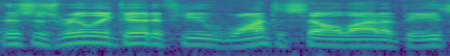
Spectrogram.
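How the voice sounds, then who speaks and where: A man's voice, with ordinary pitch variation, sounds dry with no echo. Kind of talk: tutorial. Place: garden. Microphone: camera far.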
